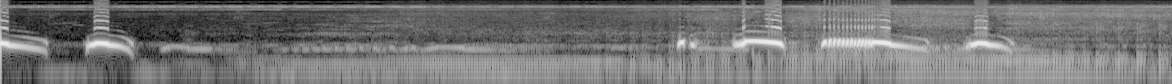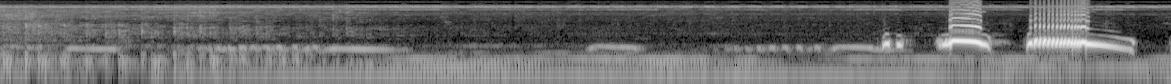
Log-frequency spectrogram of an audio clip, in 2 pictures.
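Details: Spotted dove (derkuku) singing steadily as a lure to prompt other birds: mellow, falling coos in three-part phrases separated by long gaps, over a low rumbling background hum.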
